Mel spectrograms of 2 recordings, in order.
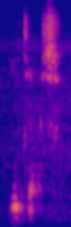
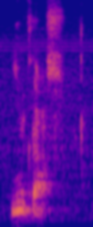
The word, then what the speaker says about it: Utesch: Your last name, am I pronouncing it correctly? No. No. Okay. Well, please correct me. Utesch. Utesch.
